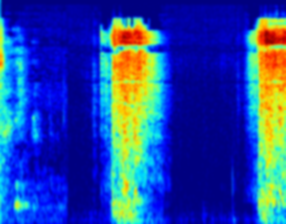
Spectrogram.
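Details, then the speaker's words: Dog sneezing, breed not stated: two sharp, hissing bursts, each a quick forceful sneeze with a brief snort onset. "have you ever seen your pet dog sneeze it turns out that each dog breed has a different sneeze sound"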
